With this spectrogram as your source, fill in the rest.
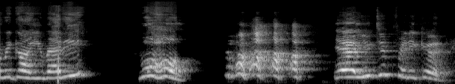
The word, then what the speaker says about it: Waho: Waho. Yeah, you did pretty good. Thank you. Good. Will you pronounce it for everybody, Patty? My first name is, and my surname is Waho.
